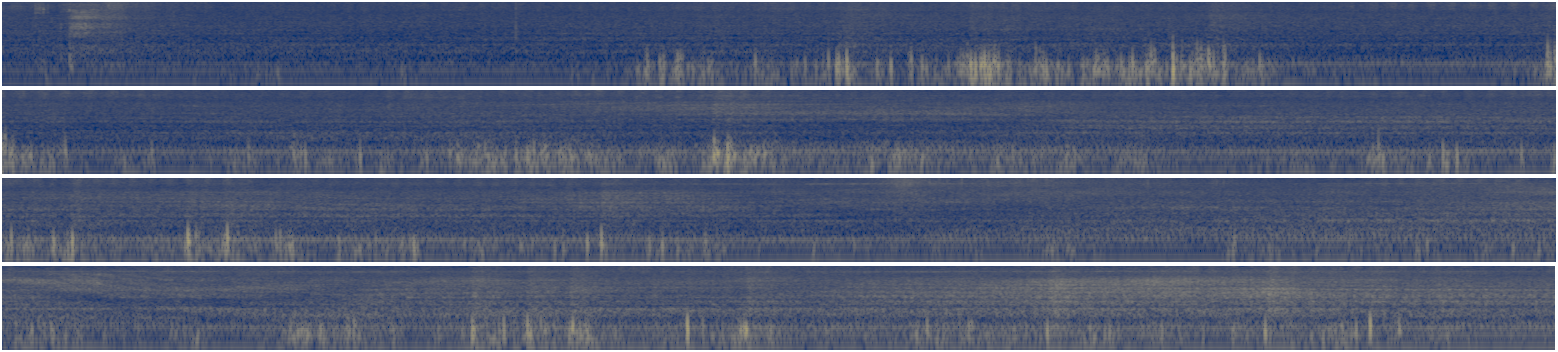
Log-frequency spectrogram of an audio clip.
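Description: Distant farm tractor's diesel engine running steadily under load as it pulls a tillage implement across a stubble field, heard as a low drone whose pitch shifts in the later part as the tractor comes closer. Irregular crackling bursts break in over the drone.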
